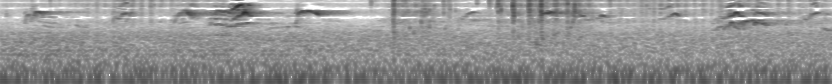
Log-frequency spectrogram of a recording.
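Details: Singing honeyeater giving short, high chirpy notes, a cluster near the one-second mark and another toward the end, against steady low rumbling background noise.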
